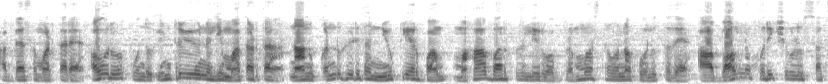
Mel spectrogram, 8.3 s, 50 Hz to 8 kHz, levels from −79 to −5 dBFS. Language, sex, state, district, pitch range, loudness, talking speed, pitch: Kannada, male, Karnataka, Bijapur, 105-125 Hz, -32 LUFS, 115 wpm, 110 Hz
